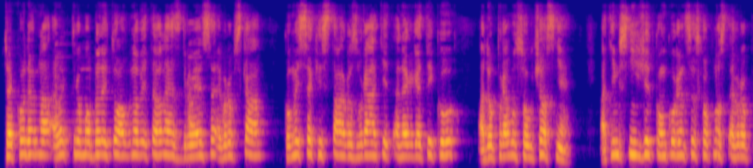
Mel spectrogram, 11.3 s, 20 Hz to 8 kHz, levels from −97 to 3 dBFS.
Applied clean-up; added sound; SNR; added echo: neural mask model DeepFilterNet 3.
